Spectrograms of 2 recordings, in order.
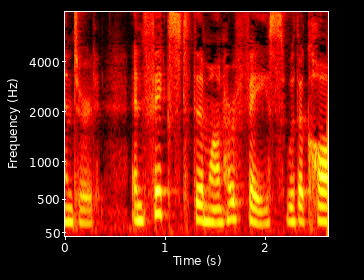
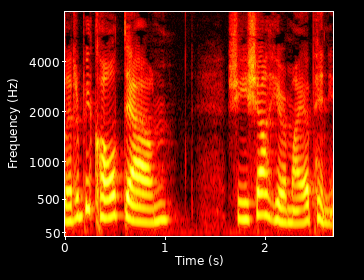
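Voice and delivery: ordinary delivery

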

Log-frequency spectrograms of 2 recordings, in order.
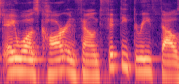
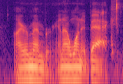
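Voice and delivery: ordinary talk, nothing marked

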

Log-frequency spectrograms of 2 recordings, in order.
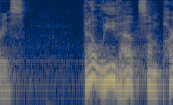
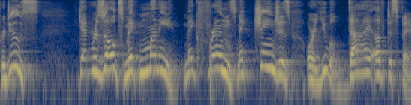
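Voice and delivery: mock sarcastic, high, loud voice. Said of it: "two millennia old sarcasm".

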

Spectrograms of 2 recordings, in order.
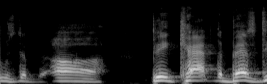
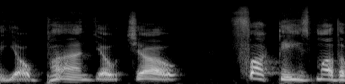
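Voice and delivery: small, high, little voice; 5 semitones higher than usual. Retelling a fight, a voice calls out to him and Pun: Mike Tyson little voice. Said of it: "we hear this little voice say".

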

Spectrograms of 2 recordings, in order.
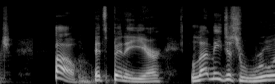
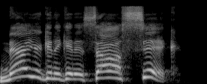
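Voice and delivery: very high, bad put-on Italian old-woman accent; 10 semitones higher than usual. An old Italian woman on a train, in a story: not very good Italian accent. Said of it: "That's a not a very good Italian accent".

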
